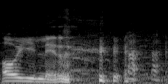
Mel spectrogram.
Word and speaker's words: Euler: Se pronuncia Euler.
